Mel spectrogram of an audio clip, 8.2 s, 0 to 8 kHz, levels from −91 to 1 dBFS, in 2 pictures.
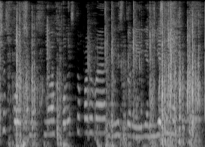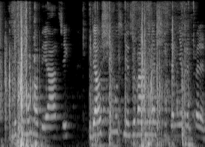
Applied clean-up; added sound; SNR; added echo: classical method log-MMSE.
